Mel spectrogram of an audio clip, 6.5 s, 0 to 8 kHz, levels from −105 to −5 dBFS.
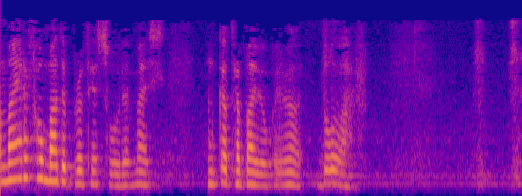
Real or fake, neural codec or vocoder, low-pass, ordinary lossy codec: fake; codec, 24 kHz, 0.9 kbps, WavTokenizer, medium speech release version 1; 7.2 kHz; MP3, 24 kbps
